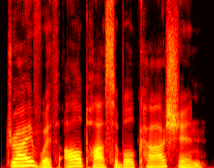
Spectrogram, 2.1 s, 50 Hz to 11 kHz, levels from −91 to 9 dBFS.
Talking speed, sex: 140 wpm, female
